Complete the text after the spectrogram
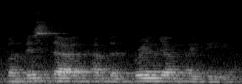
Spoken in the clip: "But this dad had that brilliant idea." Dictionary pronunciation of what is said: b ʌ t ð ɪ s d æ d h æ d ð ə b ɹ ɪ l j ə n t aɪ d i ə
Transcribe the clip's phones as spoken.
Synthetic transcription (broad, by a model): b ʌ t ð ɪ s d æ d h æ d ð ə b ɹ ɪ l j ə n t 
